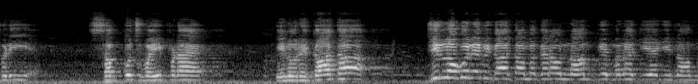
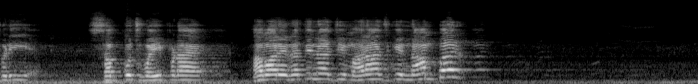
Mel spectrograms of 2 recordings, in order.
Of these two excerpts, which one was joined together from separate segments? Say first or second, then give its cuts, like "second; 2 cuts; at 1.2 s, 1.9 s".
second; 1 cut; at 2.6 s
